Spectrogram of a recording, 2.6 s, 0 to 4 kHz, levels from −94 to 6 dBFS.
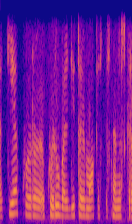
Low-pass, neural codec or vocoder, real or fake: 3.6 kHz; none; real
